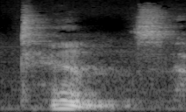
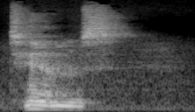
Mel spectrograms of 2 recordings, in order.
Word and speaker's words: Thames: One of the ones that really grates on me is the famous river that runs through London is called the Thames, of course, a not very intuitive spelling of T-H-A-M-E-S, rhyming with rhyme with anything. Anyway, the Thames River, Connecticut, is the Thames.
